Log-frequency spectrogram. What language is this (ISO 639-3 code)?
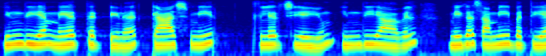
tam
